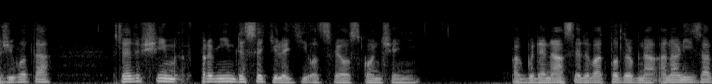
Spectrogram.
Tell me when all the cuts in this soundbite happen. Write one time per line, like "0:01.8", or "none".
none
